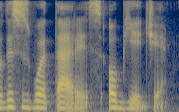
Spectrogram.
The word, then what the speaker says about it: obiedzie: The accent is on the middle syllable. There aren't any special phonemes. Pay attention to the DZI letter combination. That's the J sound. Obiedzie. Obiedzie.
